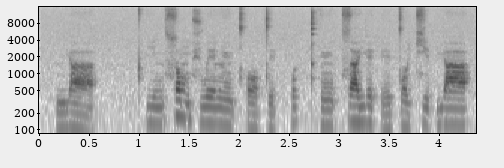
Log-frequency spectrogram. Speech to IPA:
n̪ja˨˩ | pʰi˧n sɔ˥˧mɕwe˧ lẽ˧t̪ʰɔ˨˩ t̪e˨ʔ pə˦k̚t̪ʰẽ˧t͡sa˦j e˨ʔe˧t̪ɔ˧t͡ɕe˦ʔ ja˦

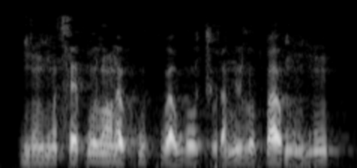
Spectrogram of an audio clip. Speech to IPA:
ɡũ˧ɡʷɛ̃˧sɛ˧ɓo˦ lɔ̃˦ɾa˨˦kʷa˦kʷaː˧ woː˧t͡ʃo˨ɾa˦nɨ˦ lo˨k͡paː˦ɡʷũ˨ɡ͡bũ˦

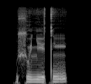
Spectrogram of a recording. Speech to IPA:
ʃulʲetĩ

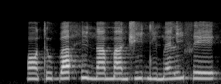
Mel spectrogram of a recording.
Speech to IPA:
ɔ̃˧tu˧ba˦ hĩ˦˨nã˧ mã˧d͡ʒi˧ dĩ˨bɛ̃˨˦li˦ fe˦

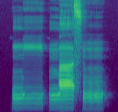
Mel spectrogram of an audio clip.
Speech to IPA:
mi˦ | ma˦sũ˧

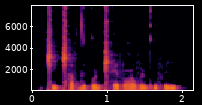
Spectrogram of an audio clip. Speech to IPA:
ǁiǁʰaf dɯkoɳ ǁʰɛfʕɔvɛɳkʷʼaf ɽi

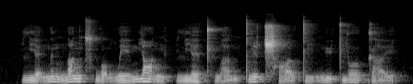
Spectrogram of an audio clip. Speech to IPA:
ljɛ̰˨˩n̪ə˥˨n n̪ɑ˦ŋt͡sʰwɔ̰˨˩n̪we˨˦ɪ̯mjɑ˥˨ŋ | ljɛ˨˦ t̪ʰwa̰˨˩n t̪i˦ʈ͡ʂʰɑ̰˨˩ʊ̯t̪i˨˦ŋ y̰˨˩ t̪jo˦ʊ̯ka̰˨˩ɪ̯

